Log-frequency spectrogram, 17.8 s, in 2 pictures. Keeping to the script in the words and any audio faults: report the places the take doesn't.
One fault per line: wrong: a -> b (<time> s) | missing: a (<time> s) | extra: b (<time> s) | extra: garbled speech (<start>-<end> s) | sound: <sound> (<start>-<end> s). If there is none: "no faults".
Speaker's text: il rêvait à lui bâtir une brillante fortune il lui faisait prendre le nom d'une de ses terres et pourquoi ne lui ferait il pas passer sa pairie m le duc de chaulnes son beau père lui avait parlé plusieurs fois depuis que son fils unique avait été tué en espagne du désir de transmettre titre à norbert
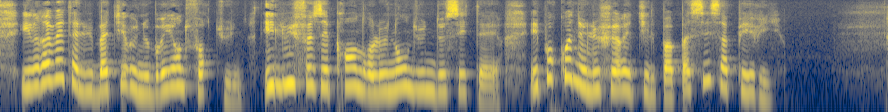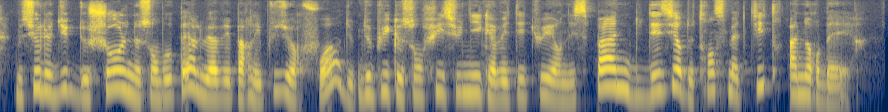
no faults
